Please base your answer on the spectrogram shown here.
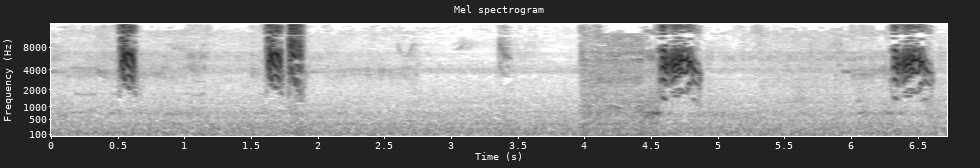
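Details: Female seedeater calls meant to excite male papa-capim into song for tournaments; crisp high ticks, one doubled, followed by two longer buzzy chirps.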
